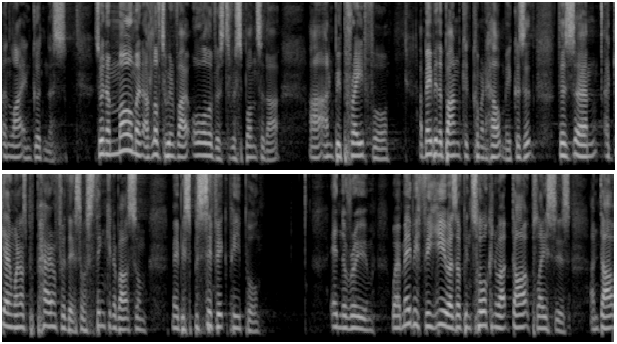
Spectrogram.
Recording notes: Recorded live at Life Church Lancashire 29th January 2023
